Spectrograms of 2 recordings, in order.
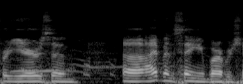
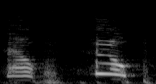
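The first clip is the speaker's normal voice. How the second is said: very high, small cry for help; tiny frog voice. Retold or imitated. Little frog on a log calls for help, very high squeak. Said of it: "we heard this little voice".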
